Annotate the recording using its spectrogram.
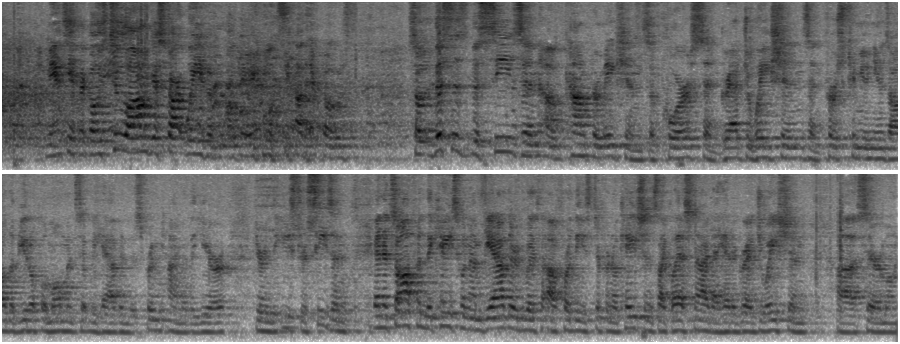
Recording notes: delivered the keynote address at the Eighth Annual Legatus Gospel of Life Prayer Breakfast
